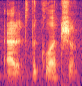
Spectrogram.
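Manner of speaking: breathy whispered aside. Real, not acted. Streamer noting another song cover for chat, whispered. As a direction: whisper it to yourself.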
